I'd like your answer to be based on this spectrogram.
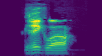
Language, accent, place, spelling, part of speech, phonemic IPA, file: French, France, Lyon, Grégoire, proper noun, /ɡʁe.ɡwaʁ/, LL-Q150 (fra)-Grégoire.wav
- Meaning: 1. a male given name, equivalent to English Gregory 2. Gregoire: a surname originating as a patronymic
